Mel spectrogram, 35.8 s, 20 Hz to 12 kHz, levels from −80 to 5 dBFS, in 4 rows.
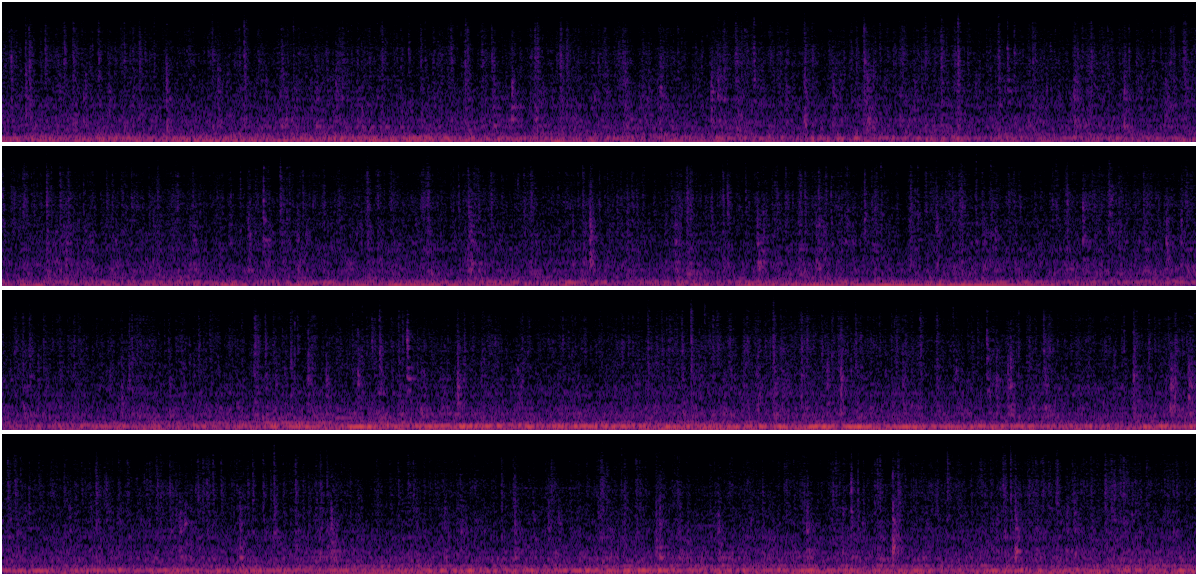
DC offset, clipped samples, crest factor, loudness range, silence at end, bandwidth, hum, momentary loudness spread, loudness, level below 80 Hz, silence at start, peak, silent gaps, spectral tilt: under 0.1%; under 0.1%; 16 dB; 6 LU; 0 s; 11 kHz; none; 7 LU; -46 LUFS; -50 dBFS; 0 s; -30 dBFS; none; -6 dB/octave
